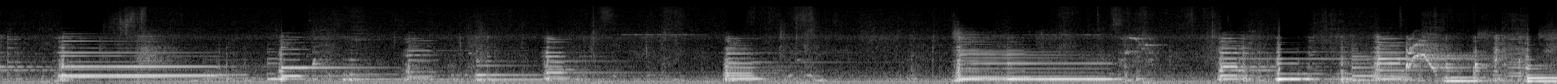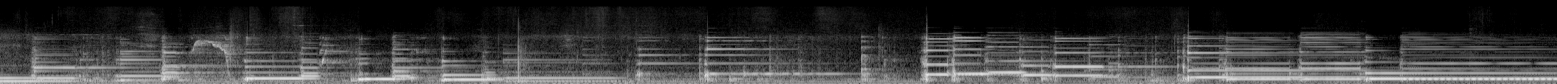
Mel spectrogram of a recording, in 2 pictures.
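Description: Guitar played live in a free, improvised way: single plucked notes and short chords with pauses between them, a few notes bending upward in pitch about halfway through, and denser, longer-held notes near the end. A steady low hum runs underneath.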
